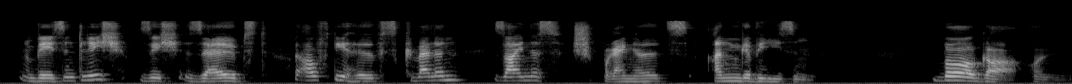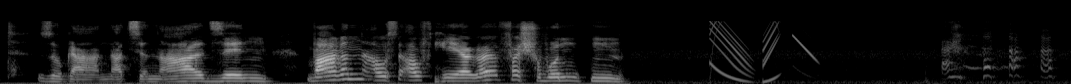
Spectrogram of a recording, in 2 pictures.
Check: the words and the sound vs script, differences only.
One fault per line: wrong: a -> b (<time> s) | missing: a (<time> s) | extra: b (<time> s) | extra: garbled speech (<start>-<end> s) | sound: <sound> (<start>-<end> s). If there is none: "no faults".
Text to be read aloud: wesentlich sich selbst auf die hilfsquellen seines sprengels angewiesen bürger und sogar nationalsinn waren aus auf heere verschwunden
sound: chirp (17.8-18.9 s)
sound: laugh (20.0-21.3 s)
